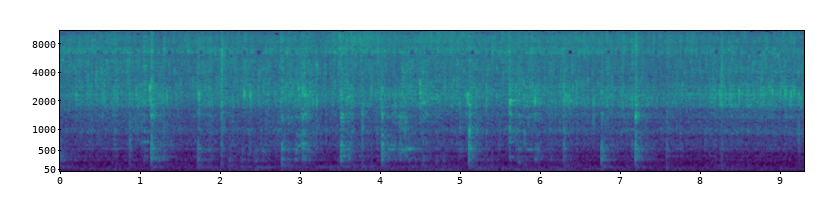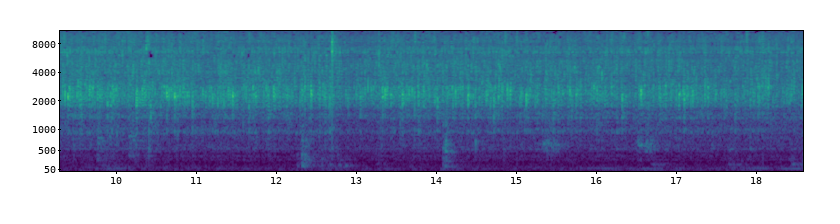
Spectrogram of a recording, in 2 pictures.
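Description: Onions cut into large pieces frying in a pan for a Nellore fish curry, a continuous bright sizzle with frequent stirring scrapes and taps throughout, steady and close.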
